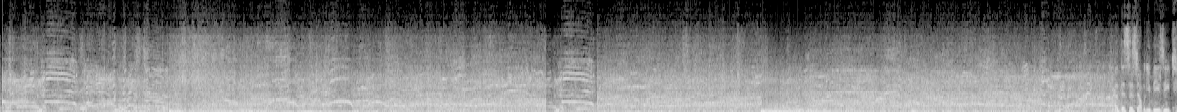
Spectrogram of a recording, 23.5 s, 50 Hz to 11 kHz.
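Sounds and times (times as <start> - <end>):
people shouting: 0.0 - 22.4
constant roar of crowd noise and chatter: 0.0 - 23.5
speech: 0.8 - 1.0, 22.4 - 23.5
heavy explosions on a busy street in Boston: 3.4 - 8.1, 12.0 - 20.2.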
